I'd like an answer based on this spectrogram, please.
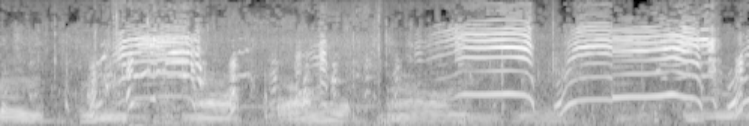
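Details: Hyena giving strange calls: loud harmonic cries that sweep up and then level off, with overlapping lower groaning notes. The callers alternate in quick succession over about five seconds.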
